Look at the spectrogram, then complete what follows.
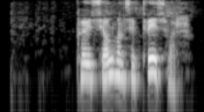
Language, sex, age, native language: Icelandic, female, 50-59, Icelandic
